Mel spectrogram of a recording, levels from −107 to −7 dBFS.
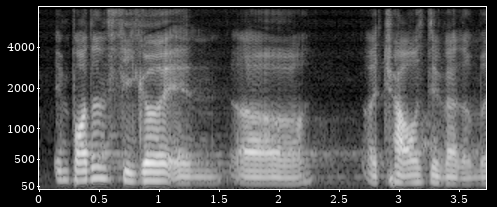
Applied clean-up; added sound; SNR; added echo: none; none; none; reverberation time 0.3 s.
